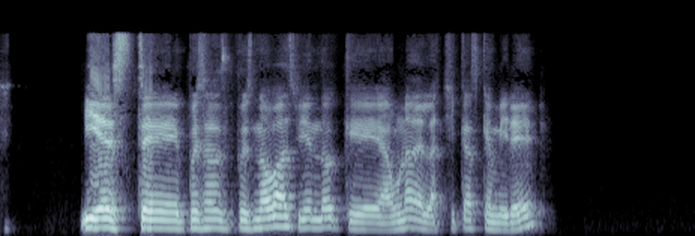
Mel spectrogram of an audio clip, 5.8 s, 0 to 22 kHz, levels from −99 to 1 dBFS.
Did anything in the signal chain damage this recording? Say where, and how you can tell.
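Yes. The first fault sits at the converter input. Harsh, crackling distortion rides on the loudest speech from 0.74 to 0.91 s and again from 1.18 to 1.26 s. The peaks there are flattened rather than rounded. This is likely microphone overload. The input gain was set too high, so peaks drove past full scale, by about 6 dB in the first stretch and about 4 dB in the second. The converter sliced their tops off, and only a small share of samples was affected.

The second fault comes from call processing. At 1.26 s, right as the second distorted peak ends, the whole signal drops by about 5 dB in a single step and stays there. The background falls along with the speech. That rules out a change in how the talker spoke. It points to a change in input gain. This is likely the microphone volume stepped down by the call software, which reacted to the clipping just before it by cutting the device's input level.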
